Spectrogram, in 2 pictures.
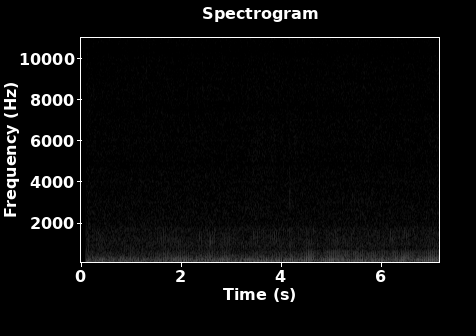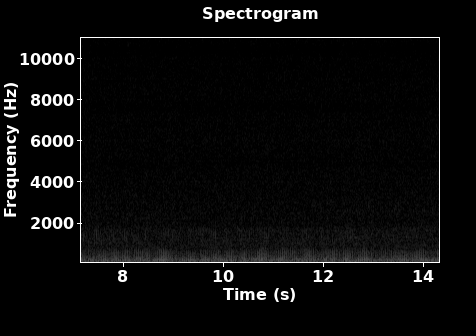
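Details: Two Oriental Shorthair kittens purring close by, a soft, continuous low rumble that holds steady for the whole stretch without pauses, quiet overall with no other clear sounds.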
